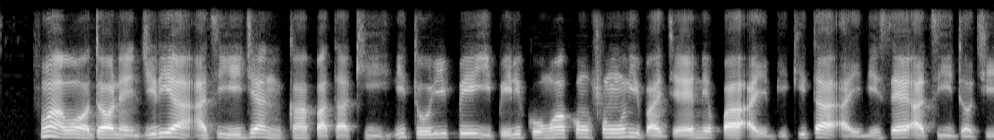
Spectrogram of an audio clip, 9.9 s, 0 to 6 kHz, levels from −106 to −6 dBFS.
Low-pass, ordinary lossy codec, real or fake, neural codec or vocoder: 5.4 kHz; none; fake; codec, 16 kHz, 0.9 kbps, LongCat-Audio-Codec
